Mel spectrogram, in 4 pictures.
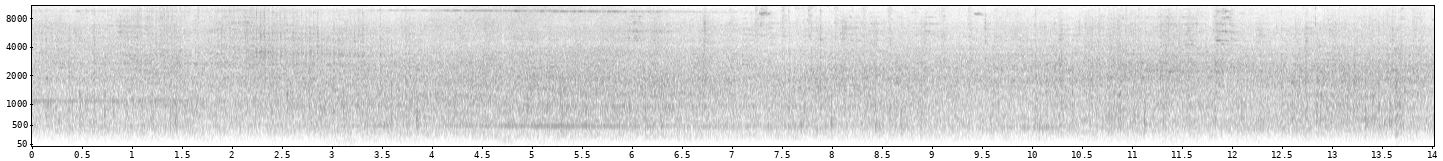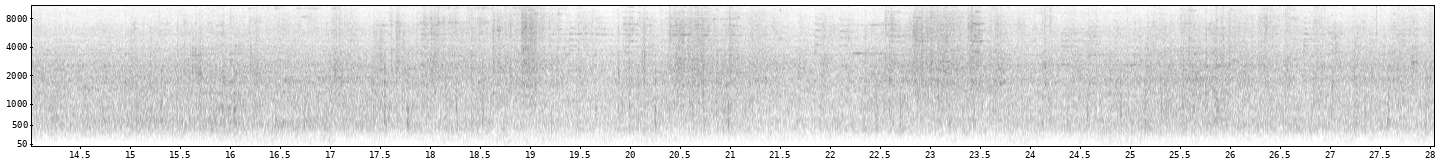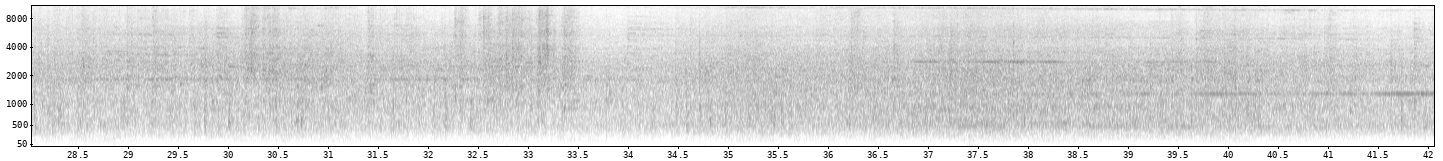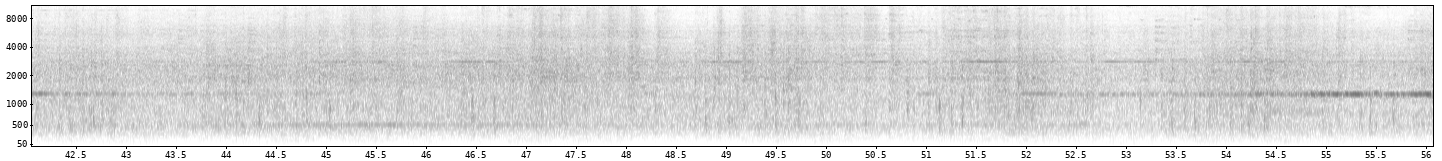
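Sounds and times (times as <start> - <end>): train wheels clacking over rail joints: 0.0 - 56.0
faint wheel squeal: 36.3 - 56.0.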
